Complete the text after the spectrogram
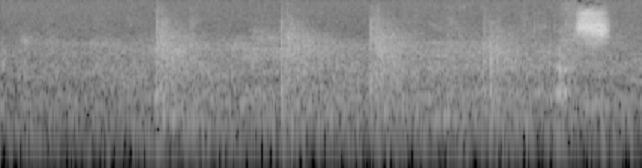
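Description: Shoes scuff sharply on a hard floor during a spin.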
